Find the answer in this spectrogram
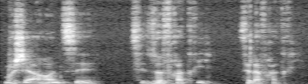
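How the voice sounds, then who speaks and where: A man giving an evening lecture as a rabbi, animated, swinging between loud rises and soft drops and repeating phrases as he thinks. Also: medium pitch, normal speed, vocal fry. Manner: repeats and restarts phrases as he talks.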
